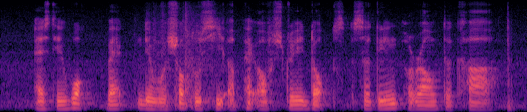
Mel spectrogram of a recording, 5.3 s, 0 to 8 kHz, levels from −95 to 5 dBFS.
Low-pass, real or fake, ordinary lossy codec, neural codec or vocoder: none; real; none; none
